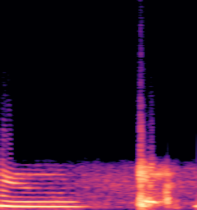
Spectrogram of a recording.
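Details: Young girl's sneeze: a voiced, rising 'ah' intake, brief pause, then a sharp explosive burst of air.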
